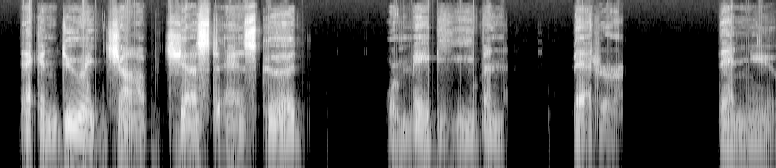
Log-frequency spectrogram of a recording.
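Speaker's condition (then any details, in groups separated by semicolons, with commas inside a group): Throat cancer; tracheostomy tube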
